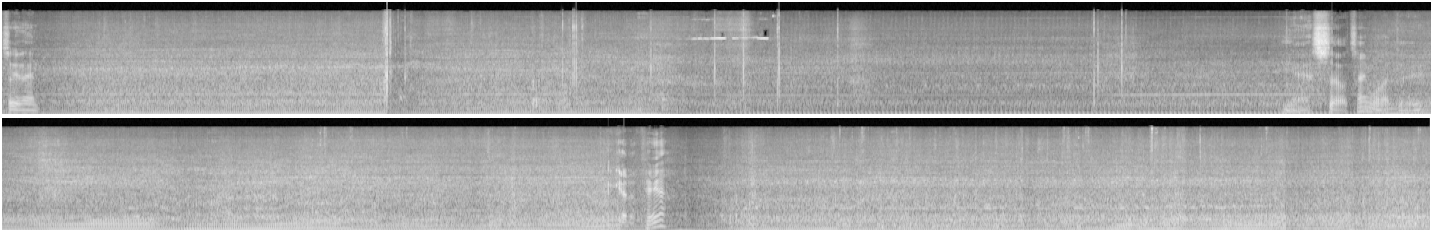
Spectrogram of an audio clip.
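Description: A motor hums steadily, rising and falling in pitch as the bike speeds along.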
